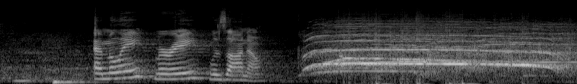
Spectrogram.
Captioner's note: crowd applauding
